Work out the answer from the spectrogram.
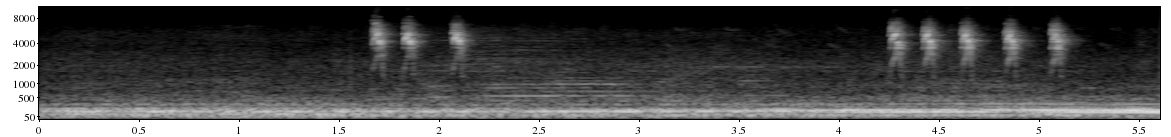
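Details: Olive-backed tailorbird call used as a lure to draw an answer. A brief trio of high, sharp chips, then a run of five more, over a prominent low rumbling hum.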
